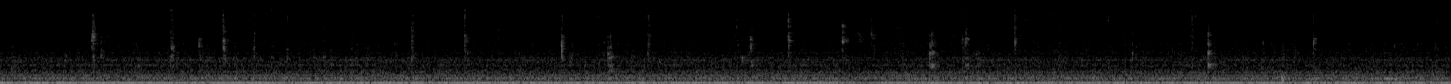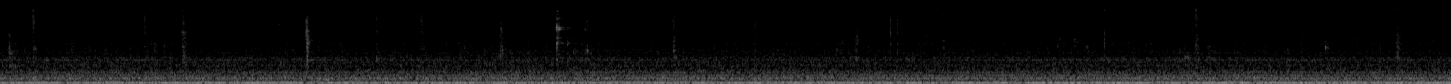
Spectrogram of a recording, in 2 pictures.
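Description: Close-up wet eating sounds: chewing and lip smacking on stir-fried beef and chewy octopus, with scattered small clicks, over a steady low hum.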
